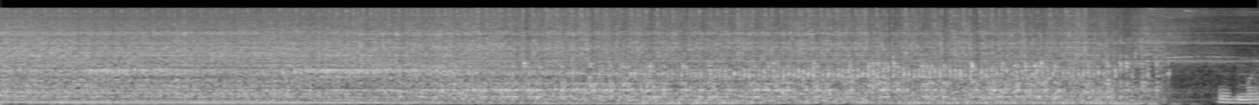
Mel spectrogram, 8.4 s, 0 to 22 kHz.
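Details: Bentley W12 engine at idle: loud, constant metallic chatter over the idle, not rising or falling; owners first feared cylinder head or main bearing, but the cause is a worn alternator rear bearing.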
